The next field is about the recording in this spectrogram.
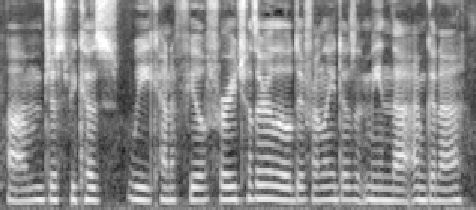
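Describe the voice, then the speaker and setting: A woman playing a flustered, fair-minded company boss in a casual roleplay ASMR, with a halting, informal, giggly manner. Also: lowish voice, level tone, close to an everyday voice. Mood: earnest, reassuring.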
